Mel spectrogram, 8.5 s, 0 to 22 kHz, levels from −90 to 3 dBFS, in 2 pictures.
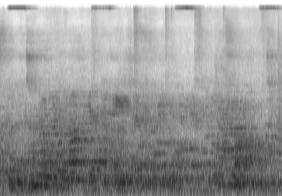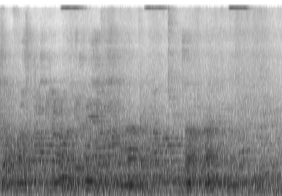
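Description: Nothing stood out as a technical problem on listening to these everyday sounds.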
